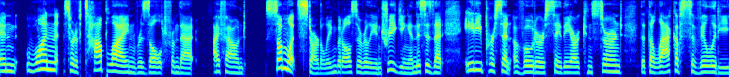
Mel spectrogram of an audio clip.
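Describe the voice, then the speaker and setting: A woman's ordinary speaking voice at medium pitch, with ordinary pitch variation and a moderate pace. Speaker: political reporter hosting podcast. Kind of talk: casual political discussion. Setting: studio.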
